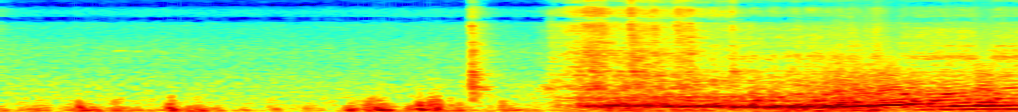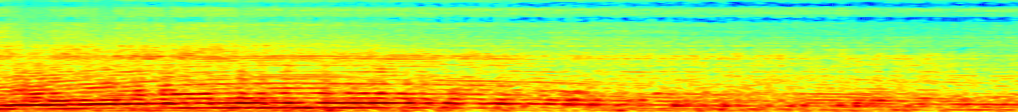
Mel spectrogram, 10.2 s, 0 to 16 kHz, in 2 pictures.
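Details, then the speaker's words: 1959 Johnson 5.5 HP two-stroke outboard after complete powerhead, magneto and carburetor rebuild, test run: cold start catches at once, settles into even steady buzz rising and easing smoothly; fine tuned, running clean and healthy. "there she is Larry powerhead rebuilt Magneto rebuilt carburetor tested fine tuned Auto's great ready to ship back to Larry"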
